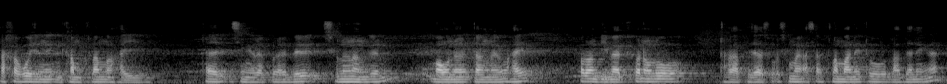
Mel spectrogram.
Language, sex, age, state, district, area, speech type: Bodo, male, 30-45, Assam, Chirang, rural, spontaneous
